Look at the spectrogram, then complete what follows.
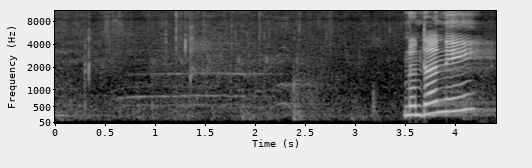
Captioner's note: audience cheers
